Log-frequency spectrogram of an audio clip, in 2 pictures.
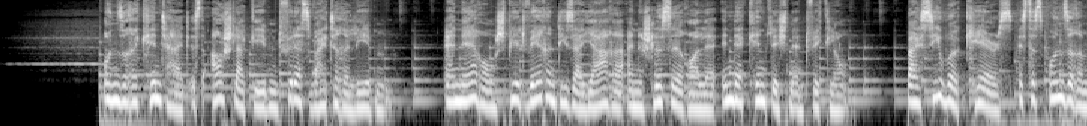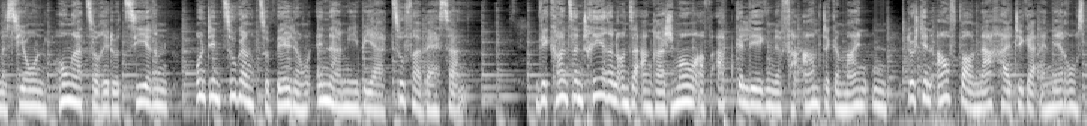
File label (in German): Deutsche Version Sprecherin; Seawork Cares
